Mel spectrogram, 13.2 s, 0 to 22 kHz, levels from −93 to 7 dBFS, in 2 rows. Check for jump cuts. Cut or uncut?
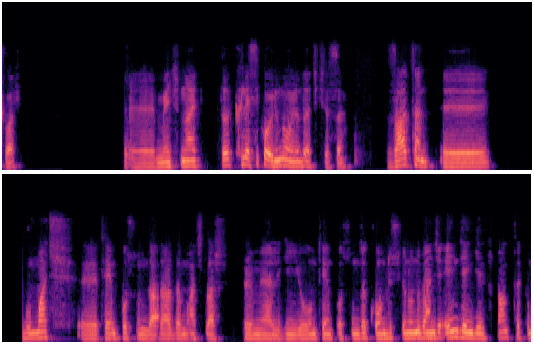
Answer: cut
